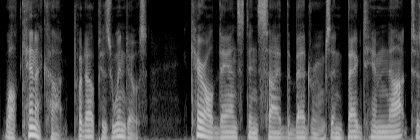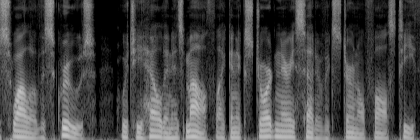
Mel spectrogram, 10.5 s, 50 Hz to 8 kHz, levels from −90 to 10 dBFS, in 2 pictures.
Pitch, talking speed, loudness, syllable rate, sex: 105 Hz, 190 wpm, -20 LUFS, 5.4 syllables/s, male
